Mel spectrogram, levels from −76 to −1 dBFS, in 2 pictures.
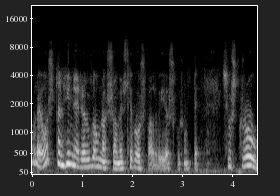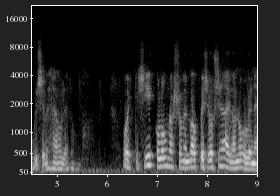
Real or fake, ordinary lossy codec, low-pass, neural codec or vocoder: fake; Opus, 16 kbps; 19.8 kHz; vocoder, 44.1 kHz, 128 mel bands every 512 samples, BigVGAN v2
